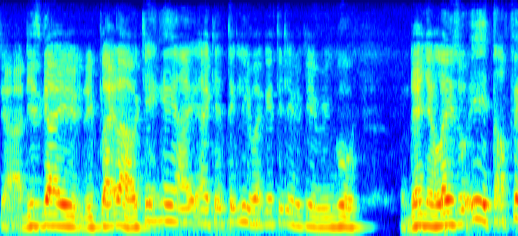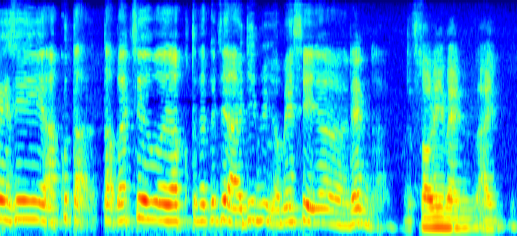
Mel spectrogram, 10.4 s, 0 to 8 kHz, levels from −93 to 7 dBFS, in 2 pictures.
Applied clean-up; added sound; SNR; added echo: neural mask model Resemble Enhance denoiser.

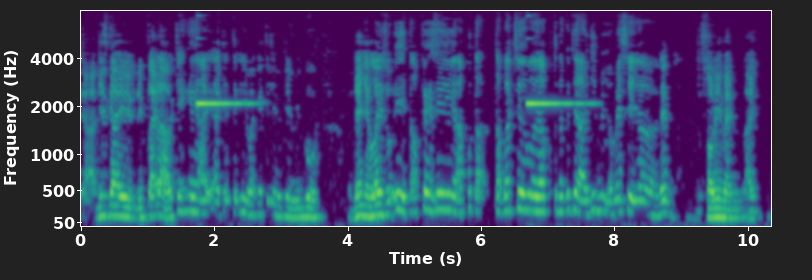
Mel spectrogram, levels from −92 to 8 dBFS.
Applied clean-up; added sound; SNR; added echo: classical method Wiener filter.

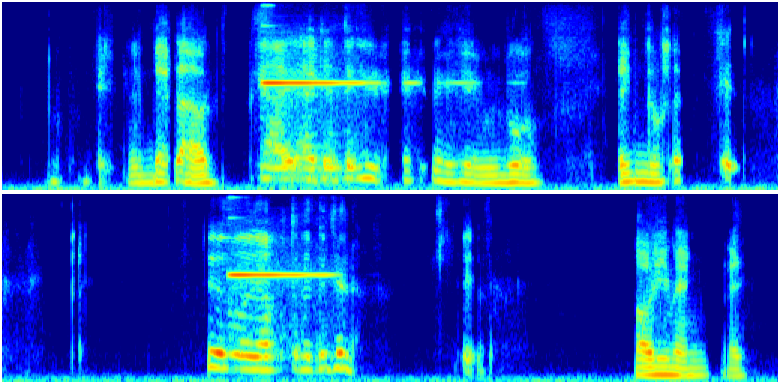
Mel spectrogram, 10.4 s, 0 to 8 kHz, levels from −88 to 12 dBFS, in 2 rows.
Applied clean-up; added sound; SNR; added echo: neural diffusion model UNIVERSE++.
